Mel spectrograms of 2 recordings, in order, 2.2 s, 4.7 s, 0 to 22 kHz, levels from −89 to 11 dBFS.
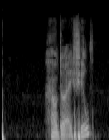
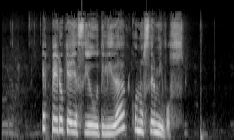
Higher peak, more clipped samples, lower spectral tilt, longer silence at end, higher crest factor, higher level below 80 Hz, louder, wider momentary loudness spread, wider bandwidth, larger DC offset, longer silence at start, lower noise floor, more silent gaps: second, -10 dBFS vs 0 dBFS; neither; first, -6 dB/octave vs -3 dB/octave; second, 0.35 s vs 0.65 s; first, 20 dB vs 14 dB; first, -44 dBFS vs -60 dBFS; second, -27 LUFS vs -12 LUFS; second, 7 LU vs 10 LU; second, 13 kHz vs 15.5 kHz; neither; second, 0.05 s vs 0.85 s; first, -70 dBFS vs -65 dBFS; neither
